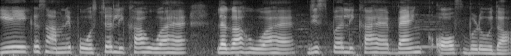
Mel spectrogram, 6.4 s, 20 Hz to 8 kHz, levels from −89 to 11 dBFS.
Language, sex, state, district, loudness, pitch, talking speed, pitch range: Hindi, female, Punjab, Pathankot, -18 LUFS, 225 Hz, 170 wpm, 215-245 Hz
